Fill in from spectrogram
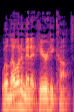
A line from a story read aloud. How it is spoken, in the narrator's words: Encyclopedia said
